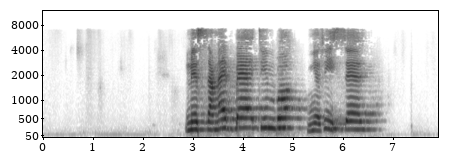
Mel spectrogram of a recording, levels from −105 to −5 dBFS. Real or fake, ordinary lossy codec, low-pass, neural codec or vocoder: fake; MP3, 32 kbps; 7.2 kHz; codec, 16 kHz, 1 kbps, X-Codec, HuBERT features, trained on balanced general audio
